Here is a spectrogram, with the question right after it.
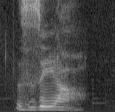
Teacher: dieser laut ganz am Ende klingt wie ein schwaches a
